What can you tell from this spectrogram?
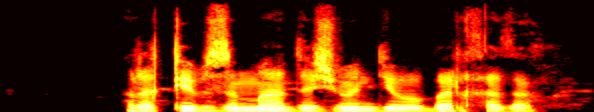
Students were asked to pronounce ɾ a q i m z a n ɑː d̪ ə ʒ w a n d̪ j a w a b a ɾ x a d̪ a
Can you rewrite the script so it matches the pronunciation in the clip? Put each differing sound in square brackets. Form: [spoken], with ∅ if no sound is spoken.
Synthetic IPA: ɾ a q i [b] z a [m] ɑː d̪ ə ʒ w a n d̪ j a w a b a ɾ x a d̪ a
